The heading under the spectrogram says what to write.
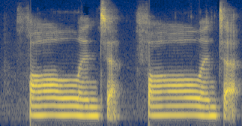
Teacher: that dark L linking over in front of the vowel I and into, fall into, making the word sound like linto, linto, except listen again, the word into is becoming into, into.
